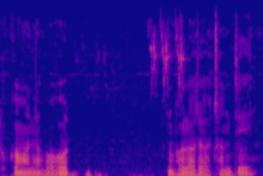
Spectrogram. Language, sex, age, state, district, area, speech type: Odia, male, 18-30, Odisha, Nuapada, urban, spontaneous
